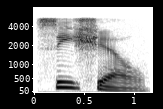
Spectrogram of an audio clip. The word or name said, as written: seashell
